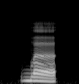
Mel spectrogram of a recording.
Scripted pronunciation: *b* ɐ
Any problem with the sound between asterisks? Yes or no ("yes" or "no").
no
